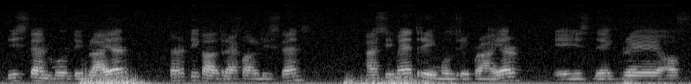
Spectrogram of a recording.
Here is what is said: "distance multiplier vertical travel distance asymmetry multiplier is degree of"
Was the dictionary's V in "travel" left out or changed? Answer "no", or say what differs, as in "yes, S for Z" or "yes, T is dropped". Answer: yes, F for V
